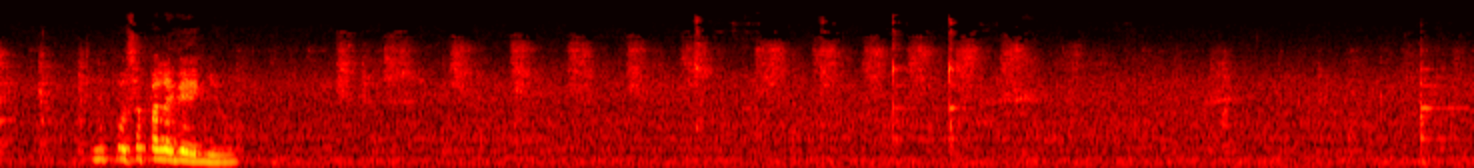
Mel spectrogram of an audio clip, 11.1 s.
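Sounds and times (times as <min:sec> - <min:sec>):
utensil clinking on dishware: 0:05.2 - 0:05.4, 0:06.1 - 0:07.4, 0:10.6 - 0:11.0.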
